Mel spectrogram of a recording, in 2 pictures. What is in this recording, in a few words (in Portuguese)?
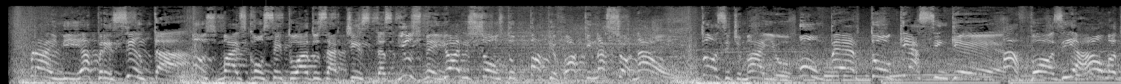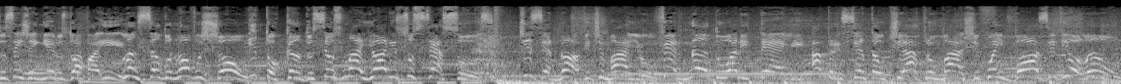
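Feminino, Português - Brasileiro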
